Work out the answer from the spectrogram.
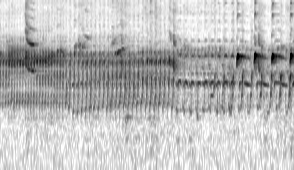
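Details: Song of two sibling Waterslager canaries: a sustained, even bubbling roll shifts to a lower gurgling trill, closed by a few sharp clicking notes spaced about half a second apart.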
